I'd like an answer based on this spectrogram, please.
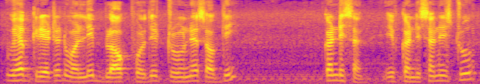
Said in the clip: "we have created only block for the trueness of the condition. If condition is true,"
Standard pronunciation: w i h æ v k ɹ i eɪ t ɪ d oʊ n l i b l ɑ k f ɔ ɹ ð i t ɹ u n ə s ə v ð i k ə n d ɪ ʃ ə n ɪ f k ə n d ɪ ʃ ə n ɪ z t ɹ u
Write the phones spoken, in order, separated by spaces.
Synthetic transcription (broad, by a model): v i h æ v k ɹ i eɪ t ɪ d oʊ n l i b l ɑ k f ɔ ɹ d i t ɹ u n ə s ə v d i k ə n d ɪ ʃ ə n ɪ f k ə n d ɪ ʃ ə n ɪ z t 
